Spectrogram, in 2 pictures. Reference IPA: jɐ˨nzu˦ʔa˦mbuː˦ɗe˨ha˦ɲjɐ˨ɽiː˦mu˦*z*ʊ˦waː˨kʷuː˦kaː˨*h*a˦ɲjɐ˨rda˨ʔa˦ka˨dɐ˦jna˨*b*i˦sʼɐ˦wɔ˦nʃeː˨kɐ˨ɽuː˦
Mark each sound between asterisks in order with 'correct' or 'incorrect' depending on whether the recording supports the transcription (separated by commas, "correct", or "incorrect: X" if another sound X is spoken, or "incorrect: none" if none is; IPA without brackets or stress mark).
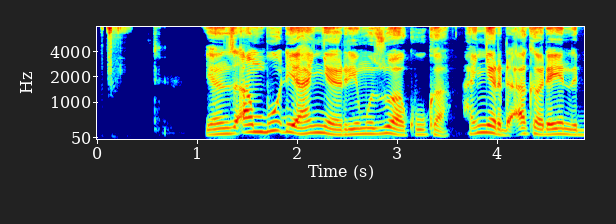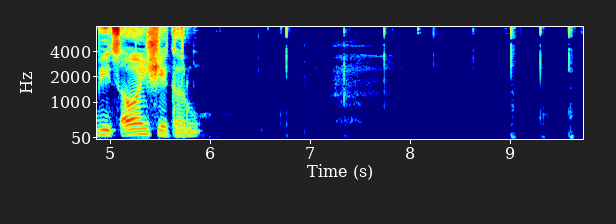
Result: correct, correct, correct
